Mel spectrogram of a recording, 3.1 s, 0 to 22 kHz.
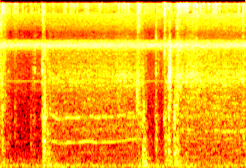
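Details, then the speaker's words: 2011 GMC Sierra 1500 SLE power window, long unused, switch cleaned and jiggled: motor whirs briefly, stops and restarts in short bursts with clunks as glass struggles up; finicky slow window, weak battery possible. "Okay, like see, it's really finicky to go back up on this one, so you just have to keep trying, you know, keep working with it."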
